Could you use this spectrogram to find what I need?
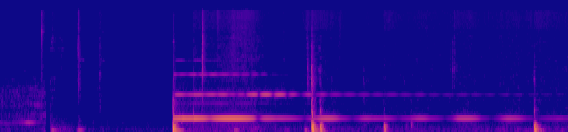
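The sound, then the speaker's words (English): A meditation gong is struck once to mark the start of a guided audio meditation and rings out with a steady, pure tone that hums for several seconds, while a few soft clicks and light taps sound underneath and around it. “The meditation starts and ends with a gong.”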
